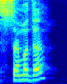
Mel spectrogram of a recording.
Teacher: there was no V sound there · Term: connected speech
